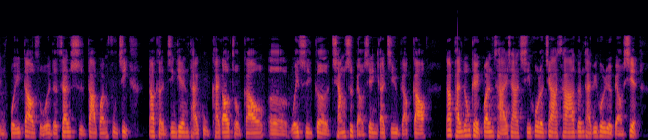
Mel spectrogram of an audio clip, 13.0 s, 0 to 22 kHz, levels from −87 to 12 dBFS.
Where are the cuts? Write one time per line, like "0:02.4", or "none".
0:08.8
